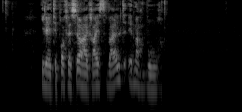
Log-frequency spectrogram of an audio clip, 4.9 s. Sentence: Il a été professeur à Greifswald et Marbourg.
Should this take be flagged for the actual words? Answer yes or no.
no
